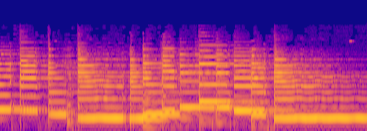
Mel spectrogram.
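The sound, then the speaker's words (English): A distorted electric guitar plays a quick lead line in the key of D, using a D arpeggio and then an A arpeggio as the chord changes, each pick attack sharp and sustained, ending on a held ringing note. Loud, no voices. “So that is a perfect example of playing a lead line that is focusing on chord tones.”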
